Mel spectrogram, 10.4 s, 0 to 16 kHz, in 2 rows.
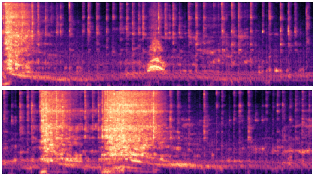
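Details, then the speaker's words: Shindaiwa 357 chainsaw bought at auction as non-running (came with no spark plug, no fuel), now running: settles to a light idle between three sharp throttle blips, picking up cleanly each time; runs fine. "Wow. Okay. Well, seems like we might have a winner here. Well, that's pretty cool. Was not expecting it to be that easy."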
